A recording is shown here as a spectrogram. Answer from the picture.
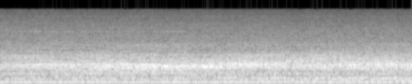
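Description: Steady background hiss with a low, even hum underneath.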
